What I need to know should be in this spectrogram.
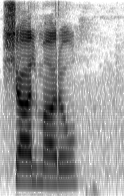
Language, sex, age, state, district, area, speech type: Punjabi, female, 18-30, Punjab, Rupnagar, rural, read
